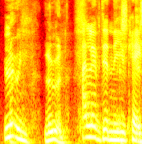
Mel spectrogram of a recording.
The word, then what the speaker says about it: Luton: Luton. We don't pronounce our T's from Luton. That's like bottle, water. Luton.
